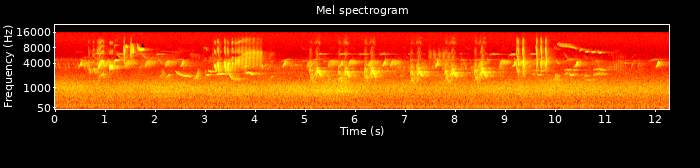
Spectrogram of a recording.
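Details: Song thrush perched at the very top of a tree beside the River Tyne near Haddington sings bright, varied phrases of chirps, trills and clear whistles in short bursts, with other birds calling faintly around it.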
